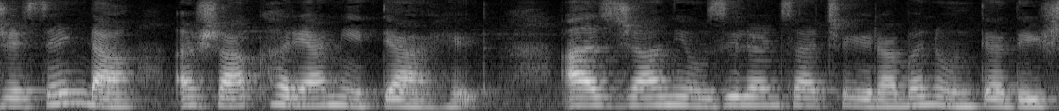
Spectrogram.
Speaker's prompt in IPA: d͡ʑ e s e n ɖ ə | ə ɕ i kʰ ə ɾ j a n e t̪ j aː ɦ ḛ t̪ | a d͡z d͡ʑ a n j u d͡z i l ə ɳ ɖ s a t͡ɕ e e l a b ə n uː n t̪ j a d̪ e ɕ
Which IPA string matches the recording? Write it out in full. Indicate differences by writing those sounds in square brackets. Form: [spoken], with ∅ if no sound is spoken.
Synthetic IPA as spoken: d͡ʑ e s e [ɳ] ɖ [a] | ə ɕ [a] kʰ ə ɾ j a n e t̪ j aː ɦ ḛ t̪ | a d͡z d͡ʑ a n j u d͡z i l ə ɳ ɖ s a t͡ɕ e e [ɾ] a b ə n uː n t̪ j a d̪ e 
